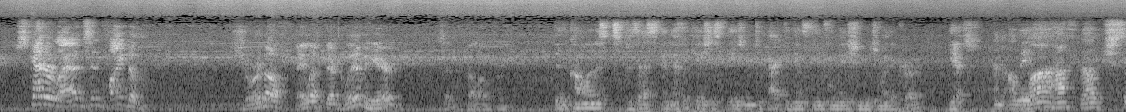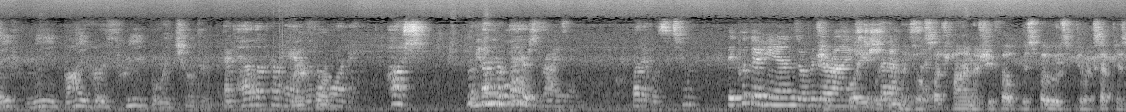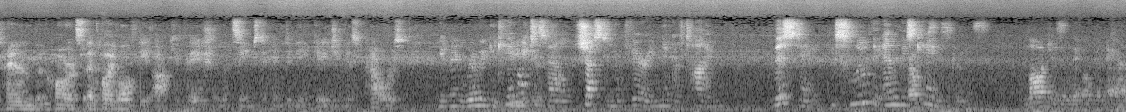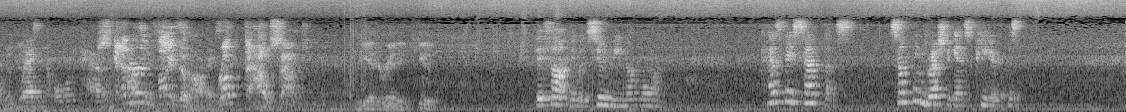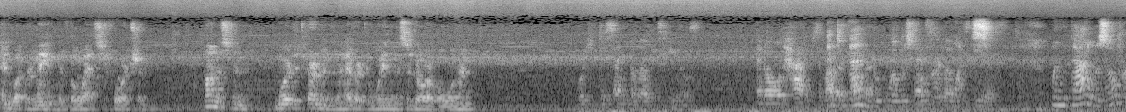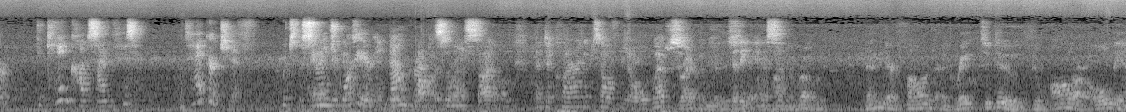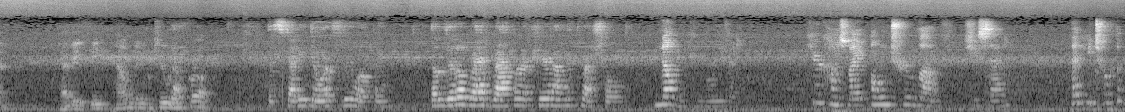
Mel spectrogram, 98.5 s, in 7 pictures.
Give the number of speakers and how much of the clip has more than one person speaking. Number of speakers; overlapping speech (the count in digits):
9, about 19%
